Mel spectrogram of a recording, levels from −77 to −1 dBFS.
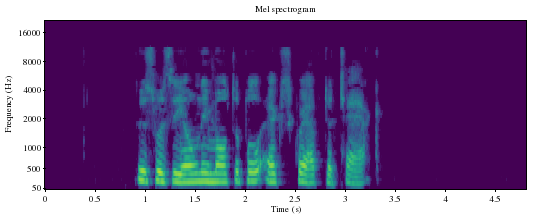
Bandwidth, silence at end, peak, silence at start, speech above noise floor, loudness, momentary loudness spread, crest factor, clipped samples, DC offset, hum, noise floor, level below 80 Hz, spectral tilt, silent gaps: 11.5 kHz; 1.65 s; -6 dBFS; 0.9 s; 56 dB; -21 LUFS; 11 LU; 16 dB; under 0.1%; under 0.1%; none; -77 dBFS; -74 dBFS; -6.5 dB/octave; none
